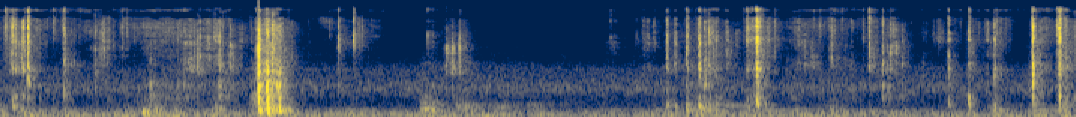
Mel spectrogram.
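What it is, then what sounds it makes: Bar of soap being carved. A craft knife scrapes and carves a solid cream bar of soap with a cross-hatched surface, held in the hand, so flakes break off. Crisp, bright scraping and dry crackling clicks come in short bursts, with the loudest crunch early on.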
